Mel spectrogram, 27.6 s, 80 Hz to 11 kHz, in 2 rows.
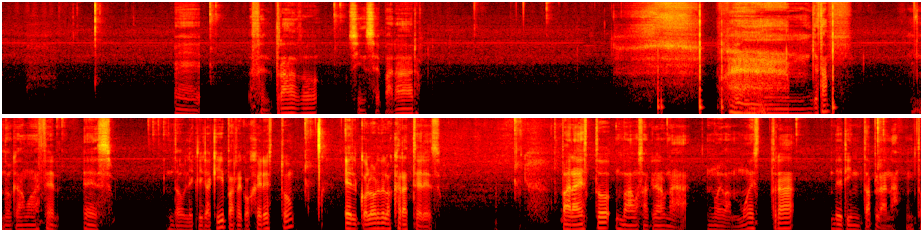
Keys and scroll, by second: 1.5 alt+super+t.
